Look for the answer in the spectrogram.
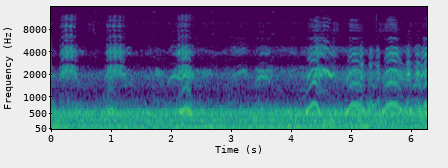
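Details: Black-headed gull at its nest with three chicks gives short, harsh, arched nasal calls in loose bursts about every second, over a steady low rumble of background noise.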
